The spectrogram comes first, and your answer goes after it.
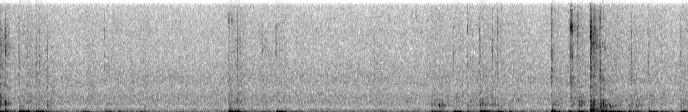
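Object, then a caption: Plastic laptop keyboard. Fingertips with short nails type fast across the keys of a black plastic chiclet laptop keyboard. The result is quick, soft, low-weighted tapping with a few brighter clicks. The taps come in uneven bursts with short pauses between them.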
